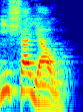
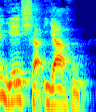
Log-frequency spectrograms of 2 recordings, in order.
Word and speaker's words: Ishaial: O nome de Isaías em paleo-hebraico é Yasha, Yal, mas Israel, seu nome é pronunciado Ishaial, não é Yesha, Yahu. É Ishaial que é pronunciado o nome de Isaías em Israel.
